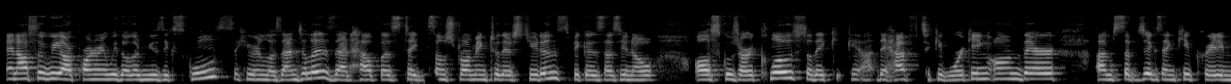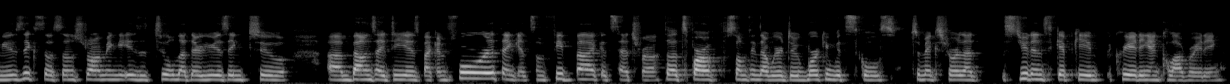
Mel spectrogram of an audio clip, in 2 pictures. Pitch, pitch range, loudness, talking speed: 220 Hz, 210-235 Hz, -27 LUFS, 205 wpm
